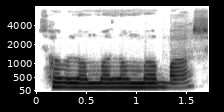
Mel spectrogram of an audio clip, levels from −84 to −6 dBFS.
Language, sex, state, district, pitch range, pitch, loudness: Bengali, male, West Bengal, Dakshin Dinajpur, 145-150 Hz, 150 Hz, -12 LUFS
